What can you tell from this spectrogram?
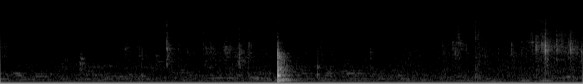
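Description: A loudspeaker driver being handled and set down on the floor: faint clicks and rustles, with one sharp knock about three seconds in as it lands.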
